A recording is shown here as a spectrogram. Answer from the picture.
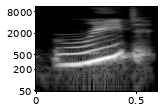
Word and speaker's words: read: এখানে রড এর উচ্চারণ হবে রেড।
